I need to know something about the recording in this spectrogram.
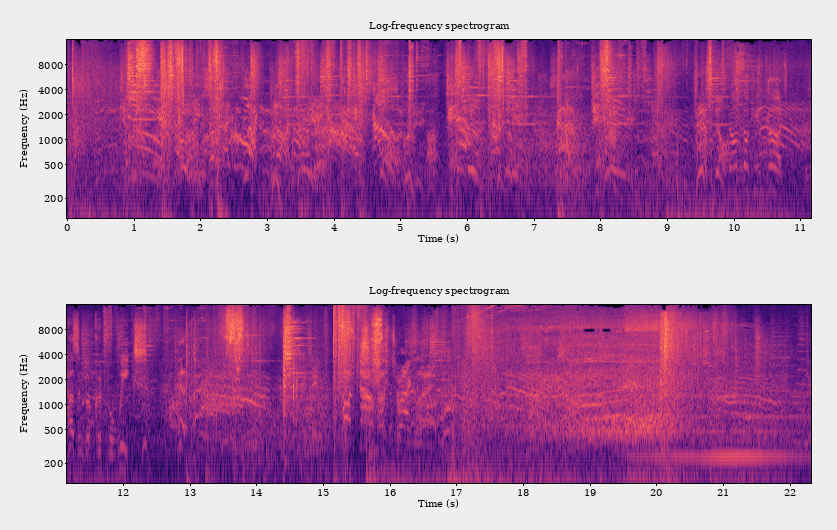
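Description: Swords clash and strike in a fierce fight.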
